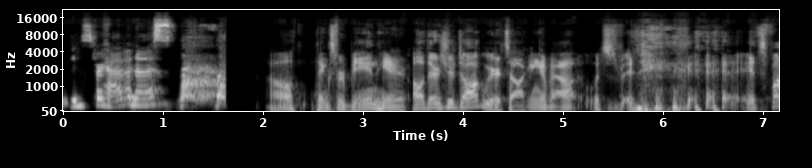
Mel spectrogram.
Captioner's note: laughs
